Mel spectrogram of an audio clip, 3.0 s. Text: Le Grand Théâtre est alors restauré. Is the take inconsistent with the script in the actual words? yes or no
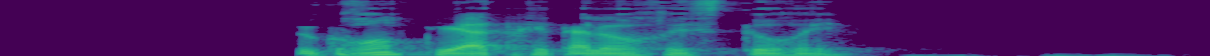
no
